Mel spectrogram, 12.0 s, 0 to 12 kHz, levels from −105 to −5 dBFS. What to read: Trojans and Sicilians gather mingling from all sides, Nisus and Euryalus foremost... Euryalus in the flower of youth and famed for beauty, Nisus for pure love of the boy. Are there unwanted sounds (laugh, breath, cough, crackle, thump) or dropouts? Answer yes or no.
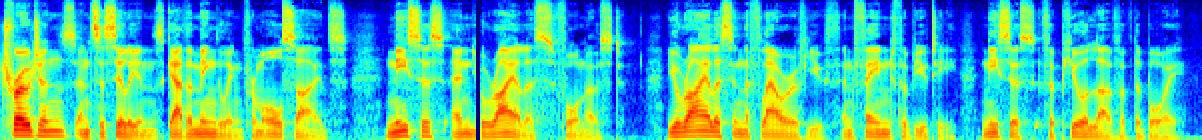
yes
